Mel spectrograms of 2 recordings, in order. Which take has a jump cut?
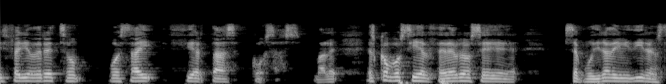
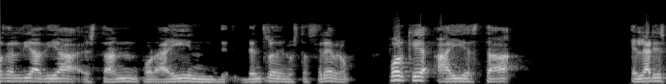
second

